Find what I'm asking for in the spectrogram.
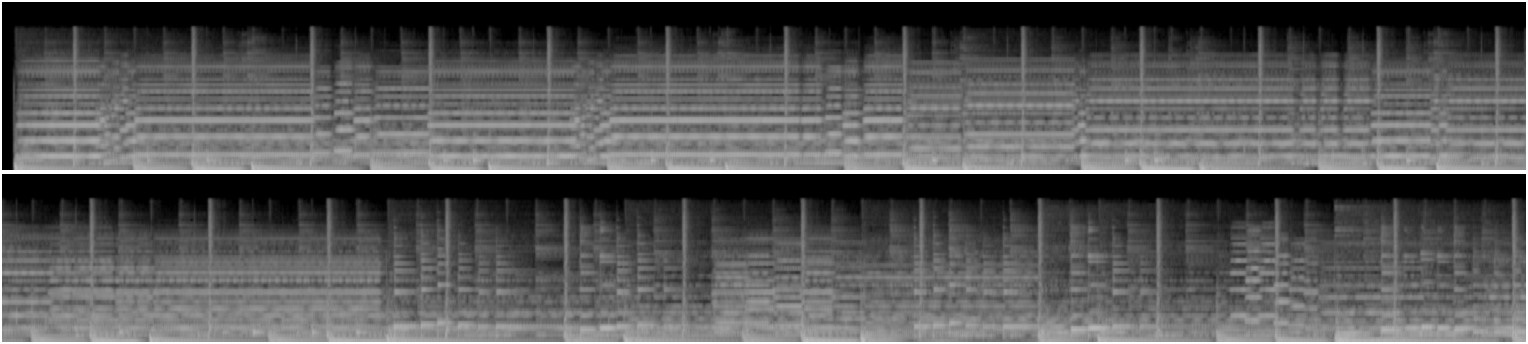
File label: italian medley, midi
